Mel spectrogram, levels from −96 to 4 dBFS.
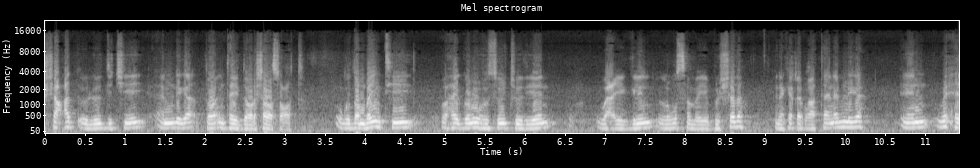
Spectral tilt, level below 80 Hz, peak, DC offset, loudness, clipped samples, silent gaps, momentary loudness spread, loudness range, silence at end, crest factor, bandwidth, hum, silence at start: -6.5 dB/octave; -34 dBFS; 0 dBFS; under 0.1%; -9 LUFS; under 0.1%; none; 10 LU; 3 LU; 0 s; 8 dB; 14 kHz; none; 0 s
